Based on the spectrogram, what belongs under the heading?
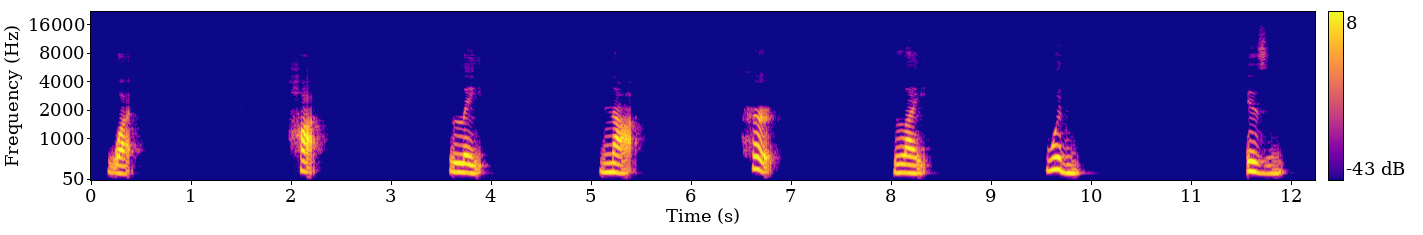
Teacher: T at the end of a word is held. The important thing to note here is that you emphasize the preceding vowel. Place your tongue on the roof of your mouth as if you are about to pronounce the T, and simply stop the sound from forming.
